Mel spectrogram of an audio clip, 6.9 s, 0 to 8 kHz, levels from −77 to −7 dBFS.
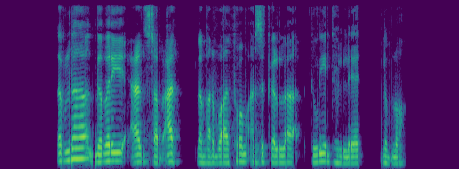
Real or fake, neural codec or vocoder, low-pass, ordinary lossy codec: fake; codec, 16 kHz, 4 kbps, X-Codec, HuBERT features, trained on LibriSpeech; 7.2 kHz; AAC, 32 kbps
